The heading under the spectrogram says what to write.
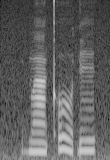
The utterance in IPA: b ã˨ kʼ o˦˨ ɗ ɪ˦

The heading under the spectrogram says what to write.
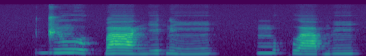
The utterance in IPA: d͡ʒ ũ˦ ɣ ʊ˨ ɡ͡b aː˦˨ ŋ i˦ ɗ ĩ˨˦ | m ʊ˦ kʷ aː˨ b ĩ˦

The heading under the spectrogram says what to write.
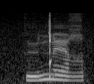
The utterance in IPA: k ʉ ŋ͡ǃ ɛ ʁ

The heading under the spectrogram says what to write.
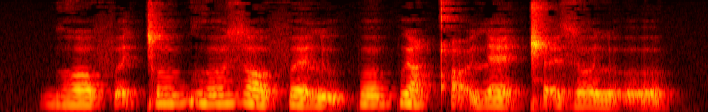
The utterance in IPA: ɡʱ ɔ˨˩ f ə̰˦˨ ǀ o˧˥ ɡʱ o˧˥ z ɔ˧˩˧ f ə˧˩˧ l ṵ˧˩˧ p o˧˥ p ɯ˧˩˧ qʼ ṵ˨˩ l ɛ˧˩˧ ǁ ə̰˨˩ z o˨˩ l o̰˨˩

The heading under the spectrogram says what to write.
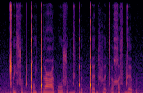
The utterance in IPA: ǁ ɘ j s o d ǃ o j ǃ ɘ ʕ ɛ p o s o ɡ d ɛ ǃ ɘ ʔ ǃ ɛ d f ɛ tʼ ɘ χ ɛ s d ɛ p

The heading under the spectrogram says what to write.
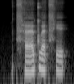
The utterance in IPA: t͡sʰ æ tʷ æ t͡sʰ ɪ

